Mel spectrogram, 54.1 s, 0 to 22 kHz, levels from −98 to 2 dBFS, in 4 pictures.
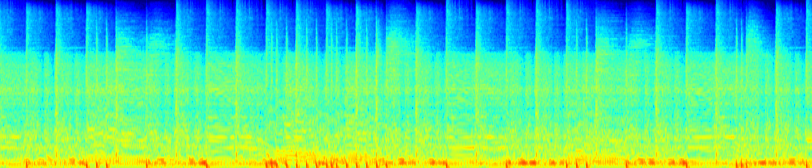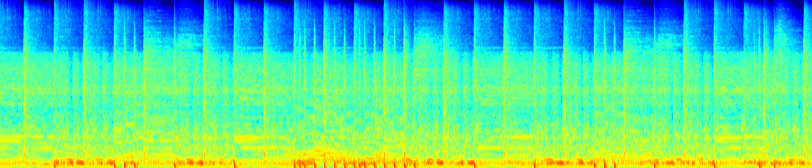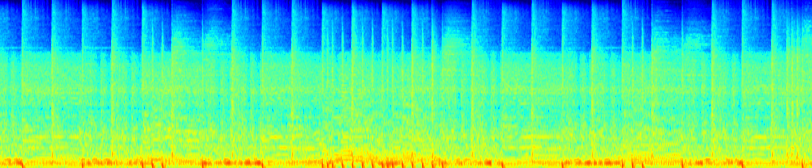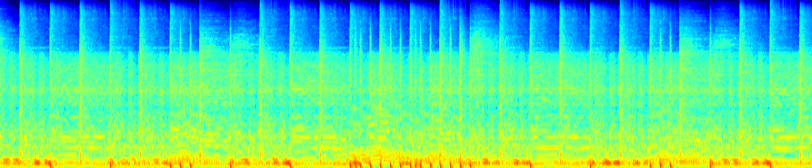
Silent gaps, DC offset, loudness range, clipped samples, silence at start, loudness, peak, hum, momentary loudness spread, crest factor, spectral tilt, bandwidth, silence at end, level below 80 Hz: none; under 0.1%; 2 LU; under 0.1%; 0 s; -23 LUFS; -4 dBFS; none; 4 LU; 18 dB; -5.5 dB/octave; over 20 kHz; 0 s; -28 dBFS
